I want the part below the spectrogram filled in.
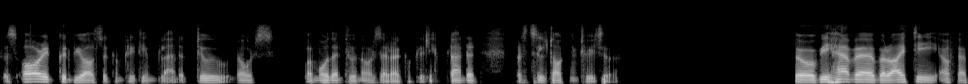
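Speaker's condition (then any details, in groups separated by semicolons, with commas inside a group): No condition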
